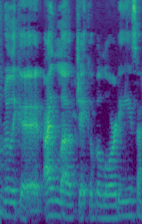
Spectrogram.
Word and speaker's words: Elordi: I love Jacob Elordi.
